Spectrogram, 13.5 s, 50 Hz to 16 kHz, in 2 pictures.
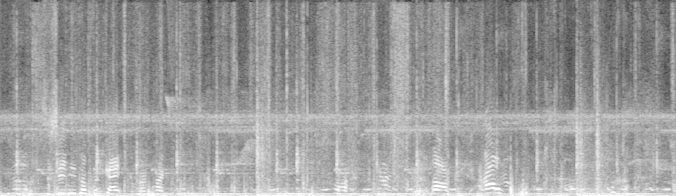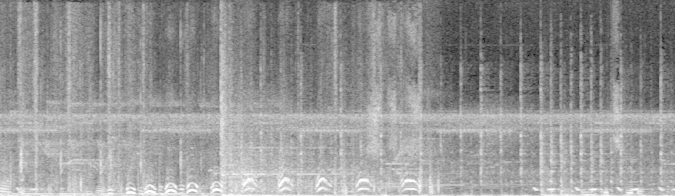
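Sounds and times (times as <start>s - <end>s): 
busy outdoor noise: 0.0s - 13.5s
speech: 0.8s - 2.3s, 4.3s - 5.2s, 8.0s - 9.4s, 12.8s - 13.4s
dogs barking with short high yelps: 1.7s - 13.5s
laughter: 3.0s - 11.1s.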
